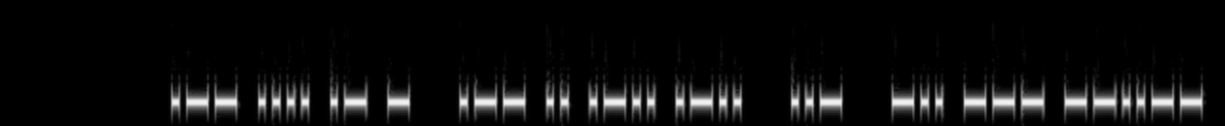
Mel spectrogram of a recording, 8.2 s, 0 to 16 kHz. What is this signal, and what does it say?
Morse code, heard as a keyed tone, about 25 wpm, 700 Hz. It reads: WHAT WILL U DO,
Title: Sentences from Top 100 Words and Abbreviations 25wpm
